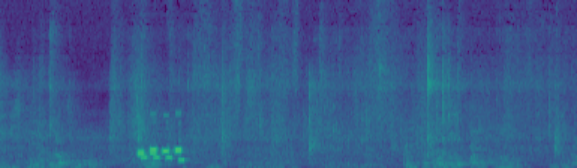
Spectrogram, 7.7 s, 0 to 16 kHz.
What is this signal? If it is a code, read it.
Multi-frequency trunk signalling (R2, with the far end's replies), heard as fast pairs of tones, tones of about 80 ms, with the noise of a crowd indoors. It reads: 2869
